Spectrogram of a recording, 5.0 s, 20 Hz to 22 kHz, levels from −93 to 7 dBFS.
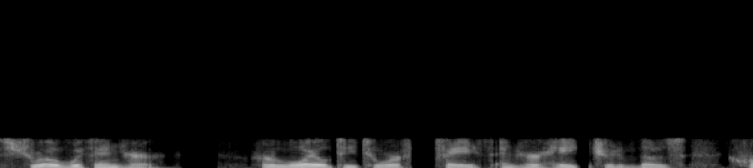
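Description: G.729 codec damage runs through this entire speech recording. Nothing above 3.8 kHz survives, and the rough, slightly synthetic texture fits 8 kbit/s G.729A. It rebuilds each 10 ms frame from a vocal tract filter, a pitch predictor and a few pulses, so fine detail is lost. Blocks of digital silence cut in at 1.20 to 1.45 s (256 ms), 2.73 to 2.90 s (about 171 ms) and 3.84 to 3.93 s (about 85 ms). Each drops abruptly to silence and back. The last two gaps fit whole buffers of 8192 and 4096 samples that the program failed to fill in time.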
